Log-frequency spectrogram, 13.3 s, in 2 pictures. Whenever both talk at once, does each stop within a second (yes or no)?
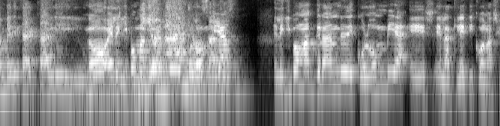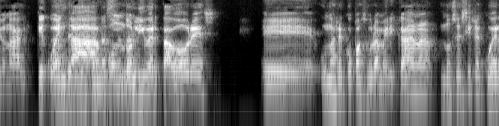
no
